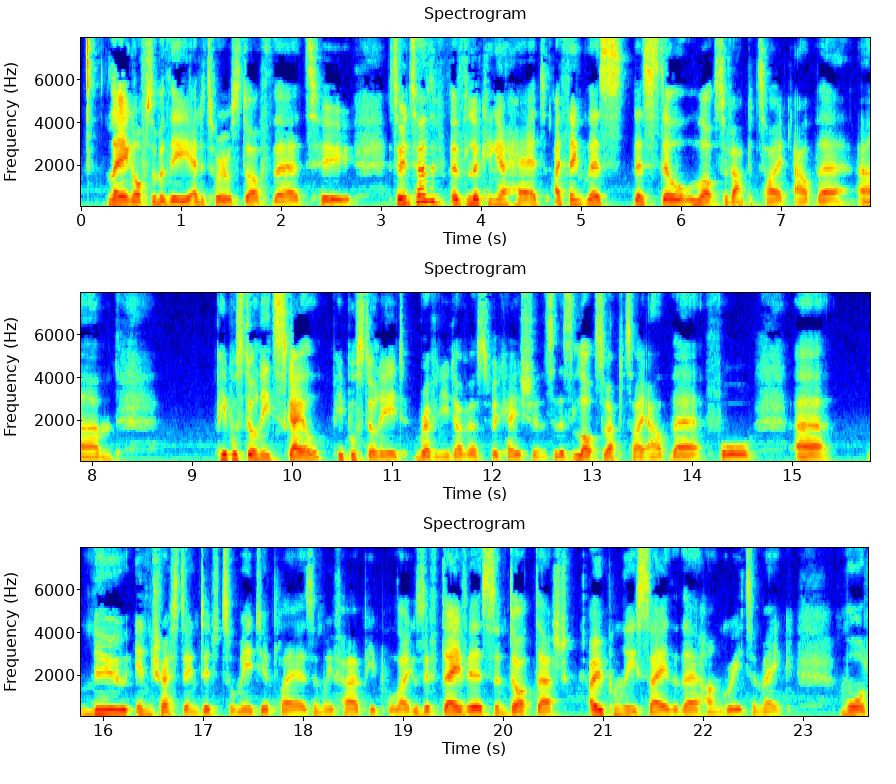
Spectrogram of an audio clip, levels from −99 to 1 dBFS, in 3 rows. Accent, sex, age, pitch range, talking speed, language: British, female, 30-49, 155-195 Hz, 170 wpm, English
